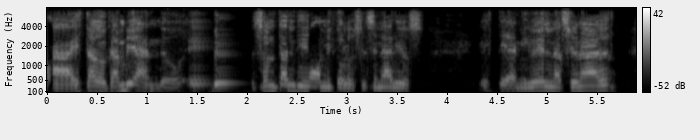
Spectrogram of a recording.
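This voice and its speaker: With music in the background, a man speaks at a fairly high pitch and a moderate pace with fairly even intonation. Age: 60s. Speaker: politician. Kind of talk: interview. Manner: hesitant, many fillers. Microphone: choppy connection.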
